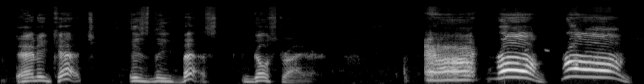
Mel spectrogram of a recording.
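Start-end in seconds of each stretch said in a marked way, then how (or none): 0.2-3.2 broadcast announcer-style delivery. Reading out a viewer's chat message: announcer voice. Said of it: "announcer's voice".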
